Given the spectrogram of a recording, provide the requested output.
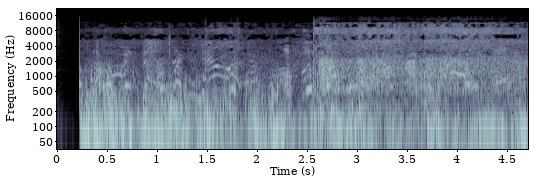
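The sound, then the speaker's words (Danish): A person dives into water with a loud splash, followed by continuous sloshing and churning water that surges again partway through, with indistinct voices in the background. “Ja, og det var to meget forskellige plask.”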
